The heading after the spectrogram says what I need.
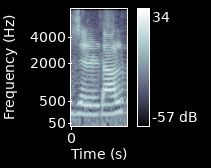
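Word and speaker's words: Kjeldahl: Next question, the जर्डाल method is यूज to determine, इसको जर्डाल पढ़ते हैं, के साइलेंट है।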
